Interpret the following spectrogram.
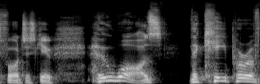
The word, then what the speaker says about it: Fortescue: That isn't pronounced how it's written, but it is. We're safe. It is Fortescue, who was the keeper of the royal wardrobe, which was a job role.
